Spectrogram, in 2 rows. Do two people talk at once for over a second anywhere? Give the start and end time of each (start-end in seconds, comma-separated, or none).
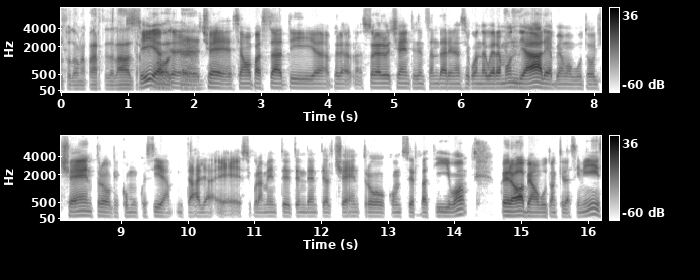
1.0-2.2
